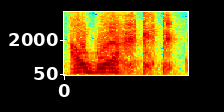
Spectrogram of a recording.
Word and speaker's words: Albrecht: Albert like, Durer. Albert Durer. It's pronounced Albrecht.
